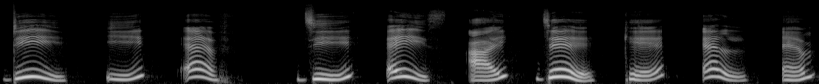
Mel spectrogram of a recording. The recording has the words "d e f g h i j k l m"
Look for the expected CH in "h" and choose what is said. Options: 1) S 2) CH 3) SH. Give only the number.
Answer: 1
